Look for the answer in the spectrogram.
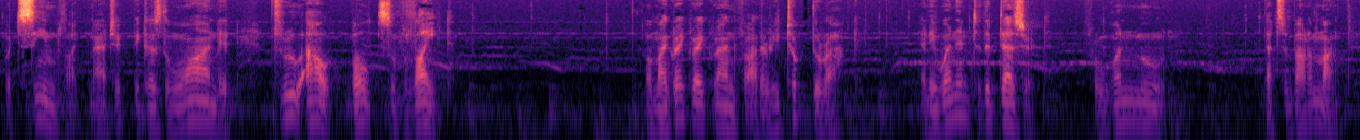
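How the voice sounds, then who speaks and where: A man playing a composed military colonel, speaking in a measured, solemn storyteller's way in a television drama. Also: low-pitched, vocal fry, a bit bright, faint music behind, heavily acted. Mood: solemn storytelling.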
